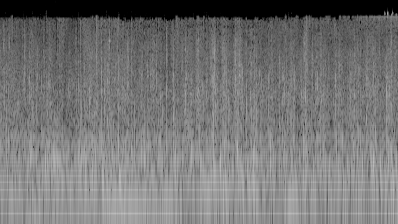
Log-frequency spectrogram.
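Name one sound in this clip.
Boots thud quickly on a hard floor as a person runs.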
